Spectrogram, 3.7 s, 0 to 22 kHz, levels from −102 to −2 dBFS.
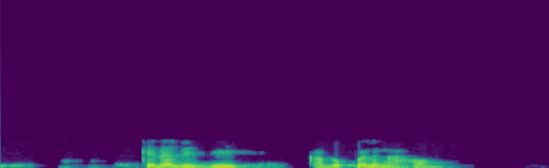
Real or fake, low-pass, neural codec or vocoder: real; 3.6 kHz; none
